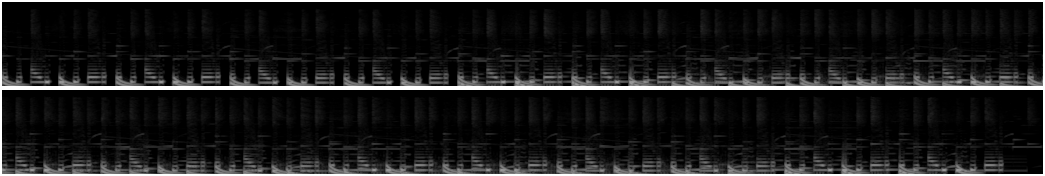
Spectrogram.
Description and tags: Happy Horror
hardcore, hardtek, horro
